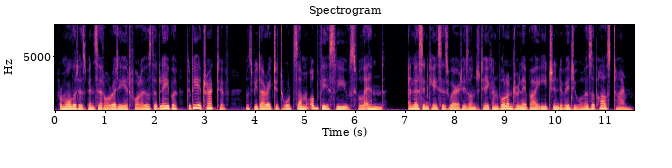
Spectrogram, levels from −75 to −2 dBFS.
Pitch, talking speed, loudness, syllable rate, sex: 165 Hz, 185 wpm, -15 LUFS, 6.1 syllables/s, female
